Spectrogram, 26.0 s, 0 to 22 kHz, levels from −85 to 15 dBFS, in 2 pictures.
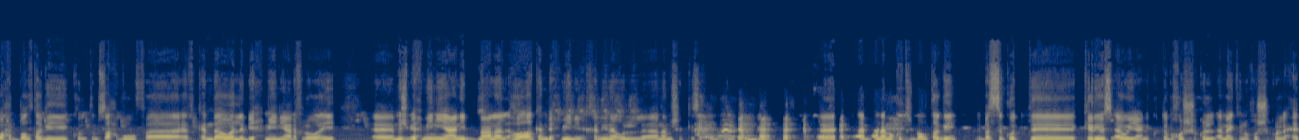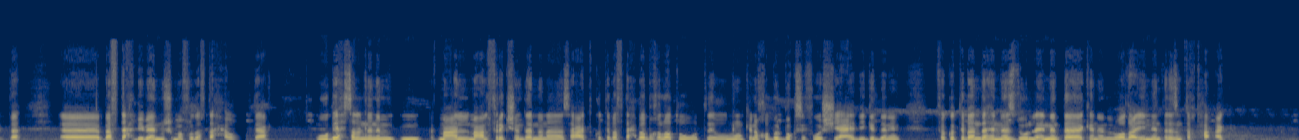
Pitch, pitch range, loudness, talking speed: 135 Hz, 120-155 Hz, -18 LUFS, 200 wpm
